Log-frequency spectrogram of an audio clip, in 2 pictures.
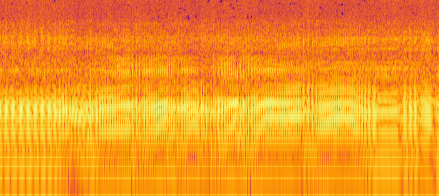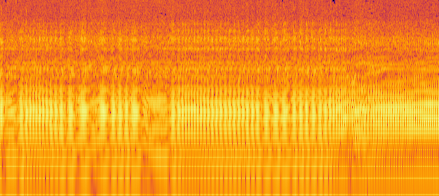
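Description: A chainsaw engine roars loudly, rising and falling as it cuts through a log.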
